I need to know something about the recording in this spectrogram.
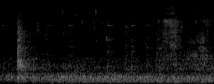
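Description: Metal spoon stirring thick canned pork and beans with sliced hot dogs in a stainless saucepan, the beans just loosened with a little water: faint, steady wet stirring, with a light tap of the spoon against the pan just after the start.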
